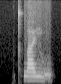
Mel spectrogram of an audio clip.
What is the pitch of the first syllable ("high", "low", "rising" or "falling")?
high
